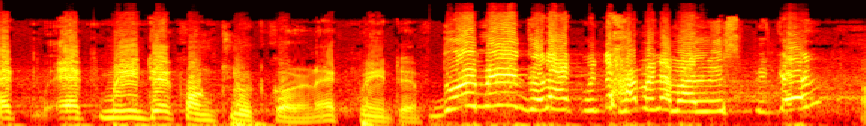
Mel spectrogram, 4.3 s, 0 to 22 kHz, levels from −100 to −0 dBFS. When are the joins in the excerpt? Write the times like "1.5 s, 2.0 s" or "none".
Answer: 2.1 s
